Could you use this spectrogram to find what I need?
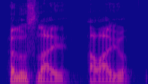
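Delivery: friendly celebrity voice impression. Doing a requested dialogue impression: Arnold Schwarzenegger voice. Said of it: "I can do Arnold Schwarzenegger probably talking to".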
